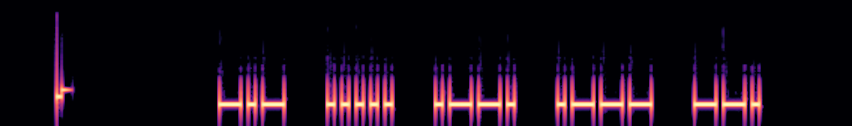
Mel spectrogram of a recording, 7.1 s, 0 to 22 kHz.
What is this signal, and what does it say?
Morse code, heard as a keyed tone, about 20 wpm, spaced as for 14 wpm, 700 Hz. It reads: K5PJG
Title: 213 Lesson 34g - Number 8 - Call Signs 20wpm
